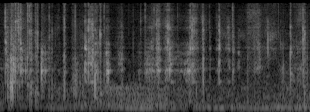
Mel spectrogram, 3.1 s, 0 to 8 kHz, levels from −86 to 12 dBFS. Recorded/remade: remade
